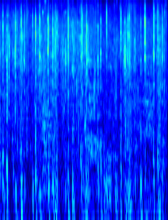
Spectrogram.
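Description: Horse hooves clip-clop at a steady riding gait in Ghost of Tsushima, a quick, close run of rhythmic thuds lasting a couple of seconds.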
